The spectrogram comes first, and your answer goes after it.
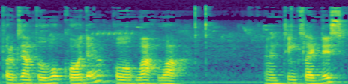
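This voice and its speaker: A man's voice: medium pitch, steady tone, unhurried, highs cut off. A middle-aged man casually explaining game development steps in a screen-recorded tutorial, talking into a headset indoors. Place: small indoor room at a computer. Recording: roomy echo, faint background noise.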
